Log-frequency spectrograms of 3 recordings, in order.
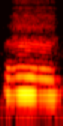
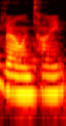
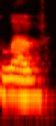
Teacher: V is a voiced labio Dental fricative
